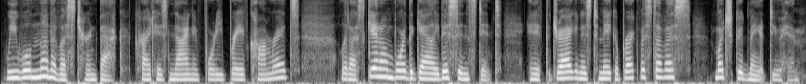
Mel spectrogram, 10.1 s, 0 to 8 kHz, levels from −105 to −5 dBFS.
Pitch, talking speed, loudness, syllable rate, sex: 205 Hz, 240 wpm, -18 LUFS, 5.6 syllables/s, female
